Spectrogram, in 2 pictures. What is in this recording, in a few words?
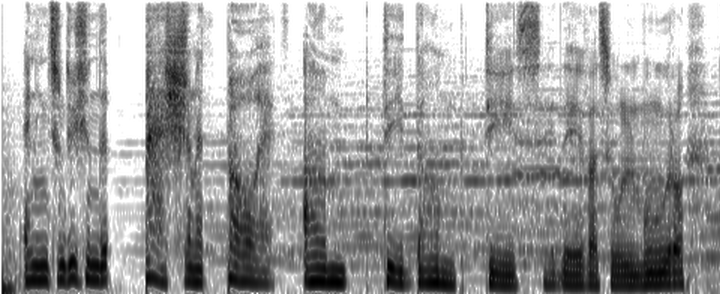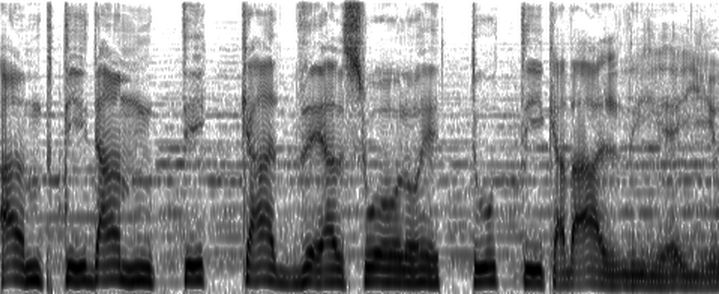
passionate, italian actor; Passionate Poet; Citylit - London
